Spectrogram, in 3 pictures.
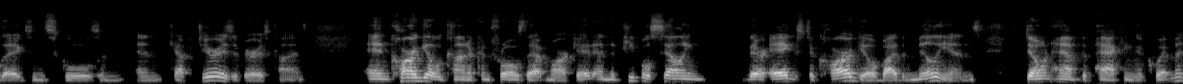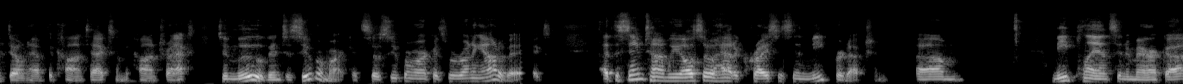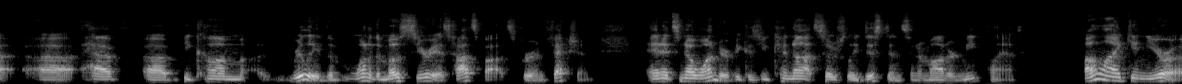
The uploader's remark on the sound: Recorded at our second online 5x15 in May 2020.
